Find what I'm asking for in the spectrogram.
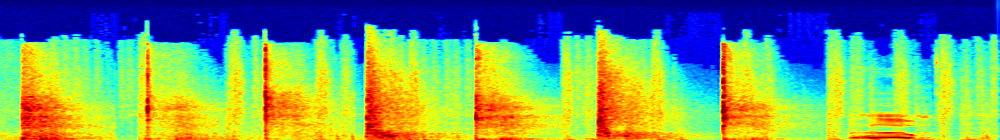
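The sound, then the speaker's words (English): A handgun is fired during a basic firearms course, giving a rapid series of sharp, loud cracks in irregular rhythm over a noisy background. “Firing an actual for real life handgun.”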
